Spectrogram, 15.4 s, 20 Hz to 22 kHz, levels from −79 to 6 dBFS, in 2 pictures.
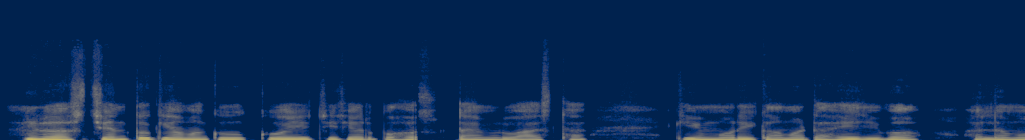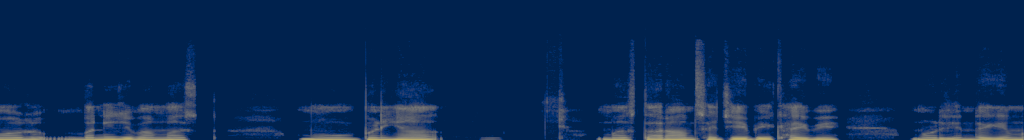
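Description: This speech clip has damaged data in its compressed stream between 3.09 and 3.16 s. For roughly 70 ms the bytes arriving at the decoder were corrupted: lost, zeroed or overwritten. The decoder could not make sense of the affected frames, dropped out of sync, and had to hunt for the next valid frame header before decoding normally again. What this does to the sound is a short chirp, squawk, click or hole that cuts across the speech at that point.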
